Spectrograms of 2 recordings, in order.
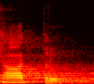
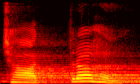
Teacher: पहला शब्द है छात्र, जो त्र है उसके पश्चात बच्चों दो डॉट्स दिखाई दे रहे हैं, इन डॉट्स को संस्कृत में विसर्ग कहते हैं और इसका उच्चारण ह से किया जाता है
